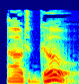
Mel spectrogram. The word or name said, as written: outgo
